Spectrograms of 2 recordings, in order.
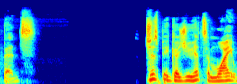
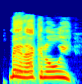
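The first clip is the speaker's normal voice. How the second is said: higher-pitched protesting customer; acted customer complaint, pitched up; upset customer; 9 semitones higher than usual. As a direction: object like a frustrated buyer. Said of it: "the guy tells you".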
